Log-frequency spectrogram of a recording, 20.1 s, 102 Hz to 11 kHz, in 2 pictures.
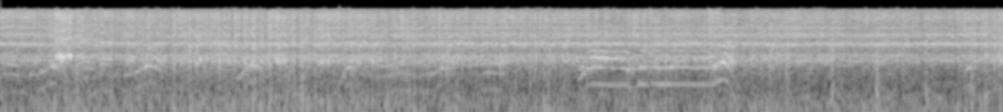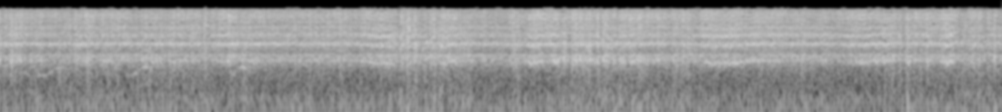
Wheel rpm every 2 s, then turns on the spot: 240, 240, 230, 230, 230, 240, 230, 220, 230, 230.
none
